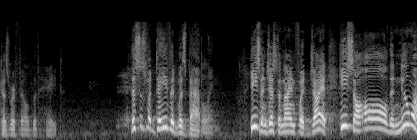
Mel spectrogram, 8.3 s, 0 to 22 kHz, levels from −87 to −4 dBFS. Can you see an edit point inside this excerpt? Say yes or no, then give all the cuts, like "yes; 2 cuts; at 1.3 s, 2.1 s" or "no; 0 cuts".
yes; 1 cut; at 5.2 s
